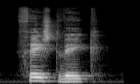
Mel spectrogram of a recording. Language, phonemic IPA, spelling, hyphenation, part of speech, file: Dutch, /ˈfeːst.ʋeːk/, feestweek, feest‧week, noun, Nl-feestweek.ogg
- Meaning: festival week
